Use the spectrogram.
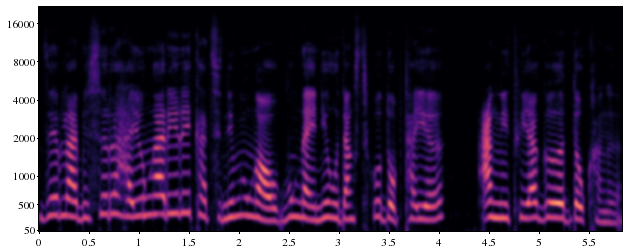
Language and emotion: Bodo, angry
